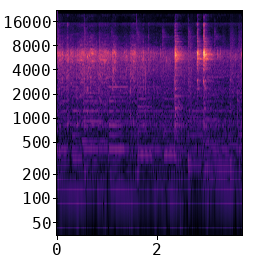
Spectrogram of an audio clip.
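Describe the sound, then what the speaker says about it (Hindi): Green chillies and ginger frying in hot oil for a cabbage curry, a steady continuous sizzle with a few sharper crackles and light stirring clinks toward the end, no voices. "सब्ज़ मिर्चें हम ऑयल में पहले डाल रहे हैं इसलिए कि ताकि ऑयल के अंदर इसका जो तीखापन है"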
